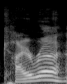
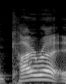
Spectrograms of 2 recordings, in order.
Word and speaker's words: Cyhra: The band's called, I think it's called Kyra, and it's spelled C-Y-H-R-A. – Okay. – So Kyra is a sort of super group,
